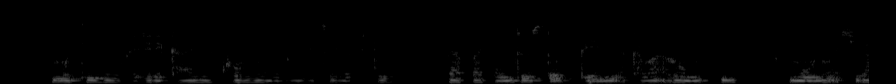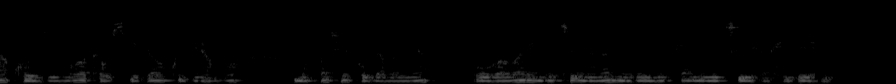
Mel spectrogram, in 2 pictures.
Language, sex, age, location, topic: Kinyarwanda, male, 18-24, Kigali, health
